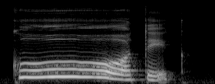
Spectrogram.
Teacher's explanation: наголос падає на звук О він і називається наголошеним і промовляють його з більшою силою і довготою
